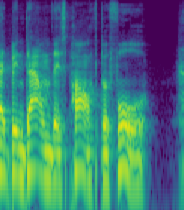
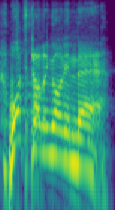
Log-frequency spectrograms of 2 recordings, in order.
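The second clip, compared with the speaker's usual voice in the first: raised-pitch angry demand; 7 semitones higher than usual. A narrator's reading. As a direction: demand to know, pitched high. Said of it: "the Mercedes driver demanded".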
